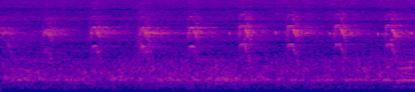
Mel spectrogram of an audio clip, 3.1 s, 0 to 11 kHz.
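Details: Adult Paradise Jacamar (Galbula dea dea), sex undetermined, singing near the Comte (Oyak) river in French Guiana at 11:00 on 8 November 2023, filmed with a Panasonic FZ300: a steady series of high, sharp notes, about three per second, over faint forest hiss.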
